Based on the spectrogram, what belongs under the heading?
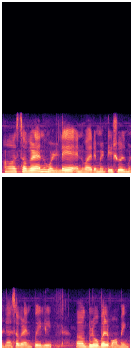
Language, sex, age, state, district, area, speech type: Goan Konkani, female, 18-30, Goa, Tiswadi, rural, spontaneous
